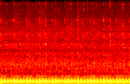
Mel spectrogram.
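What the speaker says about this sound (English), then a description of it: "Here it runs a pulley off of the PTO. The belt runs the saw." A tractor engine drives a belt-driven firewood saw through a pulley off the PTO, a steady low rhythmic chugging and droning that runs continuously up close.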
